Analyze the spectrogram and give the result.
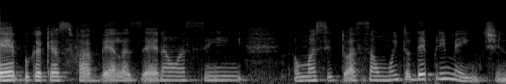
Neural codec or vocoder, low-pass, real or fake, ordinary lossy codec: codec, 16 kHz, 16 kbps, FreqCodec, smaller model; none; fake; none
